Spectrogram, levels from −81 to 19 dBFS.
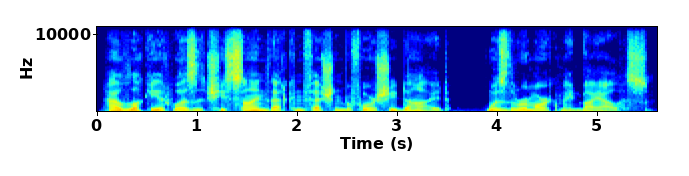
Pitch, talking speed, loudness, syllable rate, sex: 100 Hz, 195 wpm, -19 LUFS, 5.3 syllables/s, male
